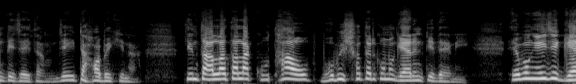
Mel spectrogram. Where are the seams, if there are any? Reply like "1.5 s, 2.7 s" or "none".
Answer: none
